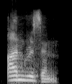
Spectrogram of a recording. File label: "unrisen", Indian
